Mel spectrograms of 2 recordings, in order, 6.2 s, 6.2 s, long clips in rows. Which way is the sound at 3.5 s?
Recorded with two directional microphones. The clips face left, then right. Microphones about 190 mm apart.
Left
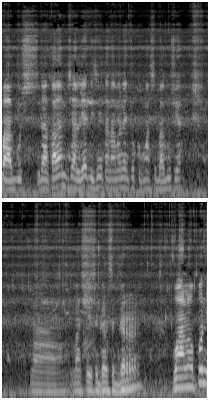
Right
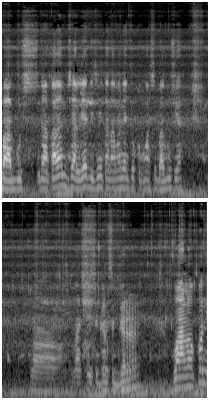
Centre (ahead or behind).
